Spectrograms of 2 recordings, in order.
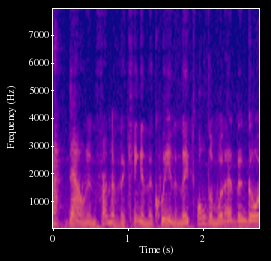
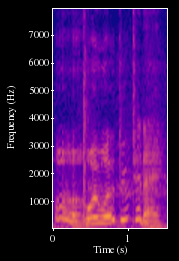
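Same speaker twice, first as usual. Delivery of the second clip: high, loud waking dog voice; 10 semitones higher, 6 dB louder than usual. Acted. Dogs waking the next day, waking voice. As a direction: wake up high and eager as a dog.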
